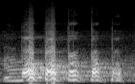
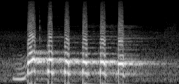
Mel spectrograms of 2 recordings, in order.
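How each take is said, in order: First: Dog bark. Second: High, loud rapid-fire yapping; badly faked dog, squeaky and loud; chicken-like dog bark. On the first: Acted. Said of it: "Let me try that dog again". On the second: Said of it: "That sounded more like a chicken".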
